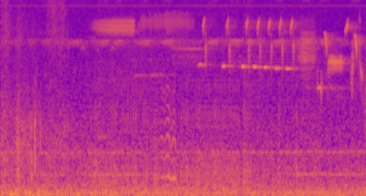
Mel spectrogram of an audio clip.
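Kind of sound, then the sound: bird, song sparrow singing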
